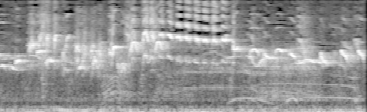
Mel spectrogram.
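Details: Caged greater green leafbird competing at a Thursday practice singing contest in Cikunir. Bright whistled phrases and chattering notes, followed by a long sliding whistle and lower looping notes, over a constant low rumble.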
